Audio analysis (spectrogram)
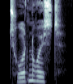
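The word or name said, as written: TORDENRØST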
